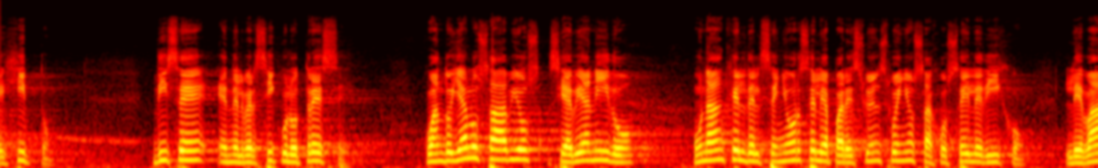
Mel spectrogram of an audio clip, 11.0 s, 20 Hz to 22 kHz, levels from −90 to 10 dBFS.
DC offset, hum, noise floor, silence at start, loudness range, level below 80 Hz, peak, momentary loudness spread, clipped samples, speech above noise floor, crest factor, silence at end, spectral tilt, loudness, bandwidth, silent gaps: under 0.1%; none; -49 dBFS; 0 s; 3 LU; -32 dBFS; 0 dBFS; 15 LU; under 0.1%; 33 dB; 16 dB; 0 s; -6.5 dB/octave; -17 LUFS; 13 kHz; none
